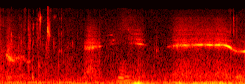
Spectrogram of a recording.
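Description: A person whistles with their lips in an advanced whistling style: a few short notes, then a longer steady high tone that slides down at the end, fairly soft with breathy air and faint background rumble.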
